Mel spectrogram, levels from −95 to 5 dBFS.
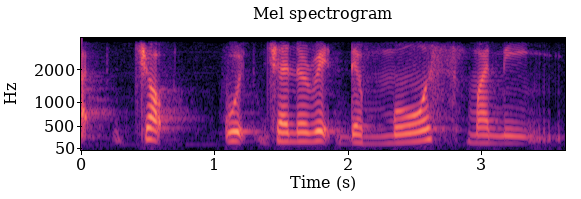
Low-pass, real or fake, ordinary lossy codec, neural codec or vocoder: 3.6 kHz; real; none; none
